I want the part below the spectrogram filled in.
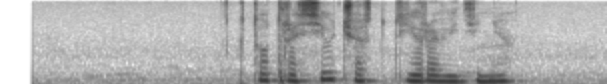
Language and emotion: Russian, neutral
